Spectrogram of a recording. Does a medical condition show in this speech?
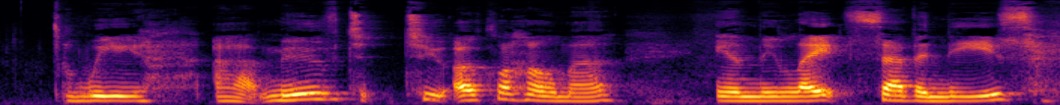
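Yes: cleft palate; congenital.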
